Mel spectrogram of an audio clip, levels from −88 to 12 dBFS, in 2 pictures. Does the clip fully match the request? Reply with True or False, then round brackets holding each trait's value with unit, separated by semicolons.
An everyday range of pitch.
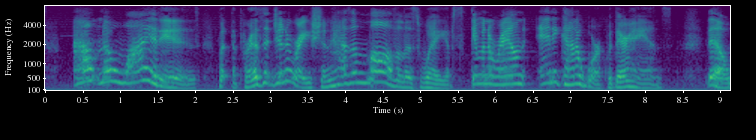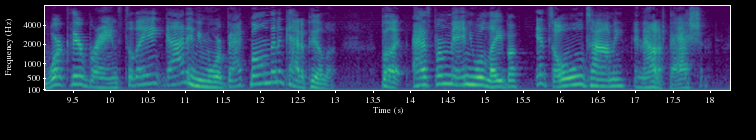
False (8.4 semitones)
